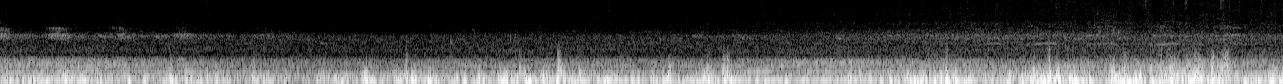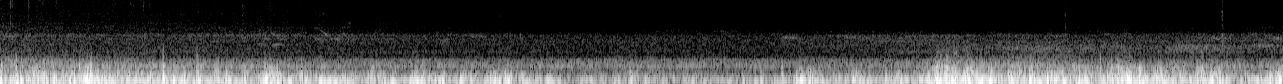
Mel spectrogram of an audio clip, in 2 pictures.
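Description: Wind blows across an open fishing spot, a continuous rough low rumble buffeting the microphone, rising and easing in gusts for the whole stretch with no talking.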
